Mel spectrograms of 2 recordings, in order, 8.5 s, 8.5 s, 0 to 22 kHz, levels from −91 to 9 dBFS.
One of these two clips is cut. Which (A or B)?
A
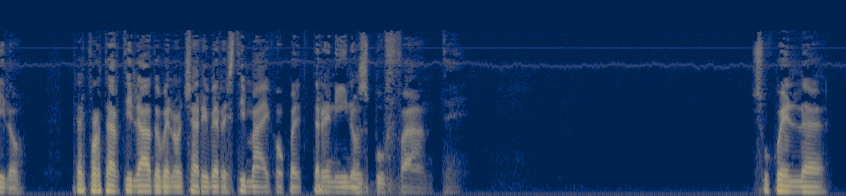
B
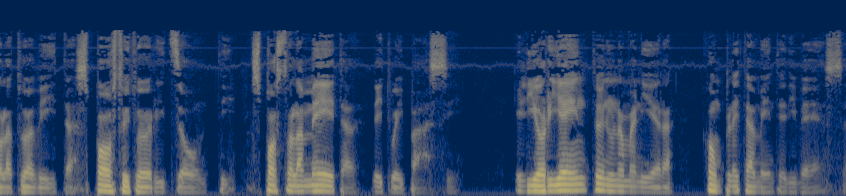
B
